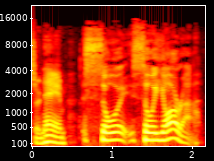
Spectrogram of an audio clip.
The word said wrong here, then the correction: Soraya: It's Soraya.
